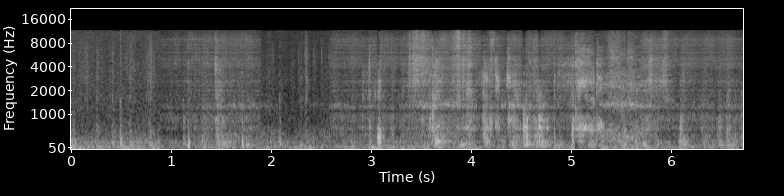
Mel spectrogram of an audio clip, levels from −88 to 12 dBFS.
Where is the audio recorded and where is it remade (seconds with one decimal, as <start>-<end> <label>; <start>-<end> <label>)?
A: 0.0-0.9 recorded; 0.9-1.9 remade; 1.9-2.6 recorded; 2.6-5.2 remade; 5.2-5.7 recorded; 5.7-6.7 remade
